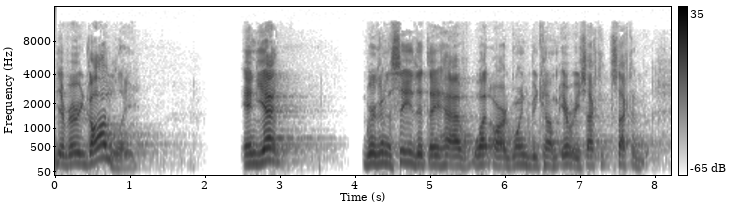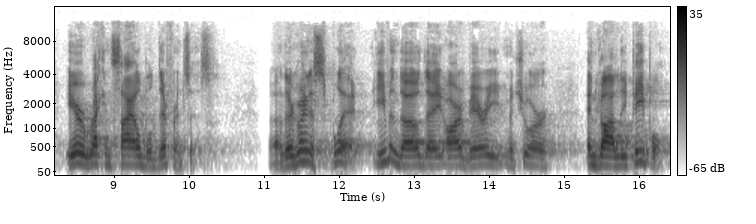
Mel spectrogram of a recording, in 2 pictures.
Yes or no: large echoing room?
yes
